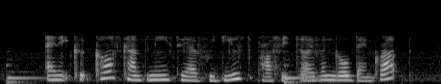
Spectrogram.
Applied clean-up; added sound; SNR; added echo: none; Bowed string instrument; 12 dB; none.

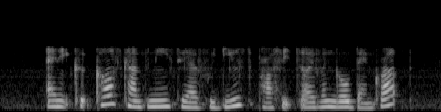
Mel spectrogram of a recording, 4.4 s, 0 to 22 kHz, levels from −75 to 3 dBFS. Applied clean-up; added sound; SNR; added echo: none; none; none; none.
